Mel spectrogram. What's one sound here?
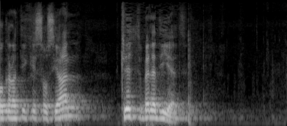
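A middle-aged man reads out formally into a microphone, in a large echoing hall.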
